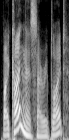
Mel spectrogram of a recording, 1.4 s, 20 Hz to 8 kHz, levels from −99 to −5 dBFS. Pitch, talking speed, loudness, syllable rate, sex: 150 Hz, 170 wpm, -15 LUFS, 4.4 syllables/s, male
